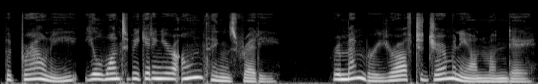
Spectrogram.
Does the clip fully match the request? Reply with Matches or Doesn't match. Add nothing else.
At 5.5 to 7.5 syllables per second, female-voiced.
Matches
